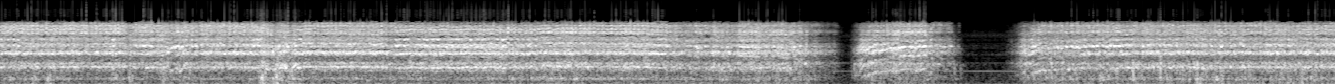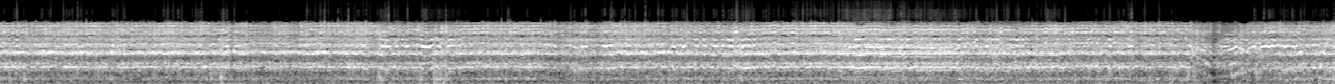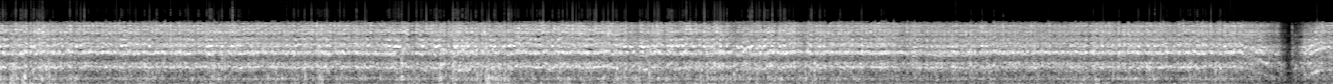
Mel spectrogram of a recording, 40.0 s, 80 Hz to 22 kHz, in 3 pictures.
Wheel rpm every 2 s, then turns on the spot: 230, 230, 220, 210, 80, 180, 230, 240, 220, 220, 230, 210, 190, 230, 230, 230, 230, 230, 230, 120.
none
